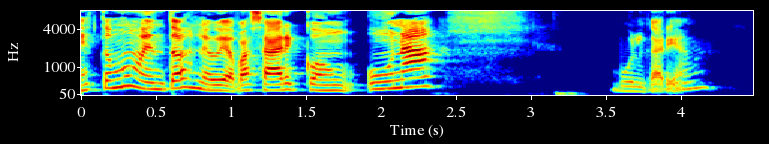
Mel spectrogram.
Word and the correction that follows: búlgara: ¿Se dice así? ¿Viste? ¿Viste? Búlgara. No es.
